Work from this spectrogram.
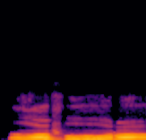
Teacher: ഗൈന് റാഇന്റെ അലിഫ് ഇവയ്ക്കൊക്കെയും തഫ്ഖീം നൽകണം, തടിപ്പിച്ച് ഉച്ചരിക്കണം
